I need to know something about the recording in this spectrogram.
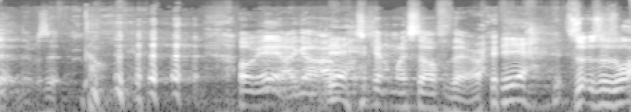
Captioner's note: laughs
